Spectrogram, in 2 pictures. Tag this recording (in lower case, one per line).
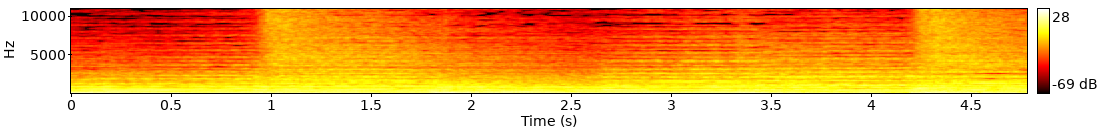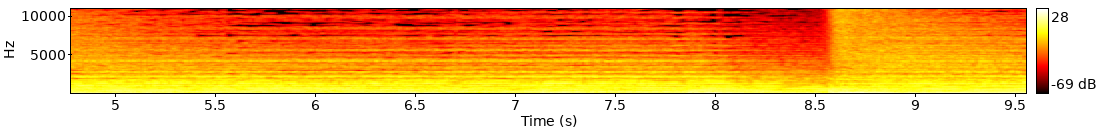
theme music
soundtrack music
music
